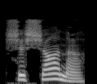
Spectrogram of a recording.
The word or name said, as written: shoshanah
